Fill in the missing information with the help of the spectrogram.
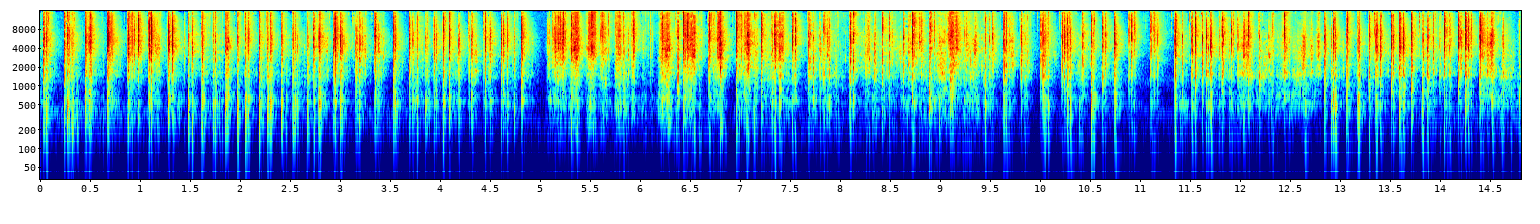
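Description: Long nails tap rapidly on a hollow pink plastic iPad cover, around its octagonal camera hole and along its teal strip. The result is a fast, continuous stream of crisp, bright clicks with no low end and almost no ring. The tapping briefly pauses near the 5- and 11-second marks.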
